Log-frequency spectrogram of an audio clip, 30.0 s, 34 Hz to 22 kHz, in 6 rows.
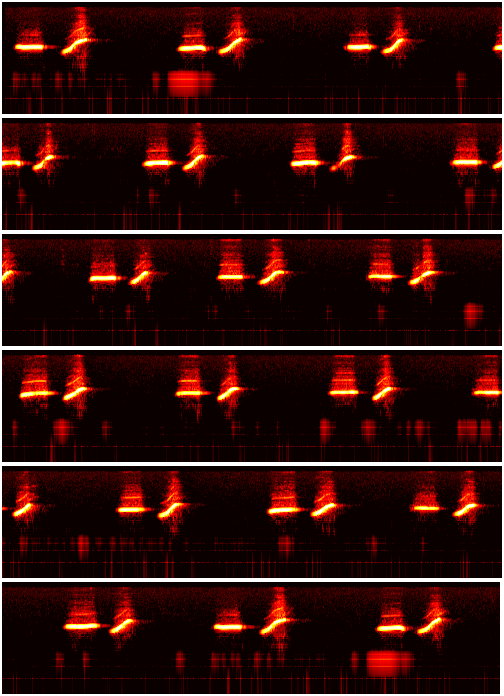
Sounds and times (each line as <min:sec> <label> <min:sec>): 0:07.9 Bird Call, Bobwhite 0:08.6
0:10.9 Bird Call, Bobwhite 0:13.0
0:13.7 Bird Call, Bobwhite 0:16.1
0:16.7 Bird Call, Bobwhite 0:17.6
0:18.2 Bird Call, Bobwhite 0:22.0
0:22.6 Bird Call, Bobwhite 0:24.8
0:25.6 Bird Call, Bobwhite 0:29.6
